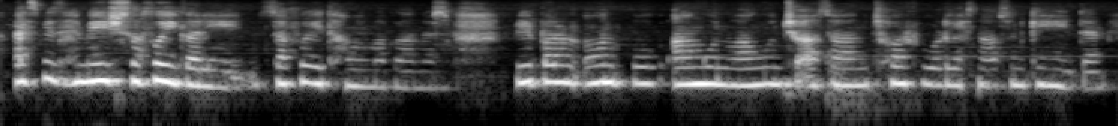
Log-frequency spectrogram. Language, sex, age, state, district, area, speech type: Kashmiri, female, 45-60, Jammu and Kashmir, Baramulla, urban, spontaneous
